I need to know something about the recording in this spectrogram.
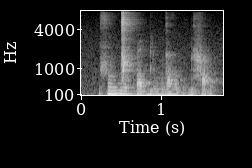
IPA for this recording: s ĩ b ŋ͡ǀ i w k͡p ɛ y̯ ɡ͡b i m ŋ ɡ ɐ ð o b ɾ u ɡ͡b ɨ f ɐ b

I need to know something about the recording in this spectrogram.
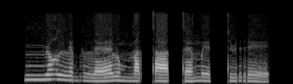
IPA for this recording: mː y ʁ lː e b lː ɛː l u mː a tː aː tː ɛ m eː tː y r eː

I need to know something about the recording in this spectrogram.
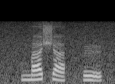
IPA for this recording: m a ʃ a | ø

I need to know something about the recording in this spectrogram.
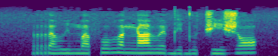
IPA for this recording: r ɐ β i m ɐ f o β ɐ ŋ a β ɘ d i d u t͡ʃ i ʒ ɔ

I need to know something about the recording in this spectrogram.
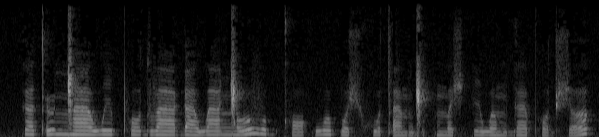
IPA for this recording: k ɛ tʼ ʉ ŋ͡ǁ æ w i pʰ o d v æ ɠ æ w æ ŋ͡ǁ ʊ v ʊ b kʰ ɔ k w ʊ p ʊ ʃ xʷ ə tʼ æ m ɡ͡ǁ ʊ k m ɛ ʃ k i w ə m ɡ ɛ pʰ o d ʃ ə

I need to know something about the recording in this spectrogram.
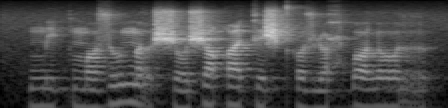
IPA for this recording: m i k m ɔ z u n̪ ɔ r ʃ o ʃ o qʷ i k ɪ ʃ t̪ʰ o z ɳ u ħ ɓ ɔ l o r

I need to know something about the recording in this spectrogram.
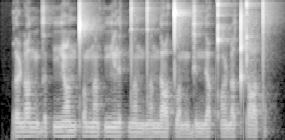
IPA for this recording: ɾ ʌ ɳ ɑ n ɡ ɜ t ɲ ɑ̃ n tʼ ɔ n ɑ̃ t ɲ ĩ ɾ ɪ t d ɑ̃ n d ɑ̃ n ɾ ɑ t̪ ɒ n ɡ ɪ n ɪ qʼ ɔ̃ ɳ ɑ t ʈ ɑ t

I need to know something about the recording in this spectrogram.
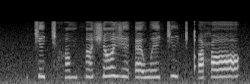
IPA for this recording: c e c h ɑ̃ m θ ɑ̃ ʃ ɑ̃ ʒ e ʔ æ w e c iː c qʼ e ħ ɑ

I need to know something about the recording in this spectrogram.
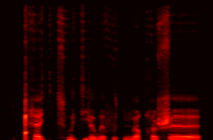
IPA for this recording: ǃʰ æ tʲ t͡sʰ u tʲ j ʌ w ə f u t ŋ u qʰ u ʂ ɜ

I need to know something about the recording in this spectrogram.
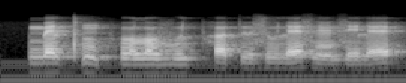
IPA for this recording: m ɛ˦ l tʼ ũ˦˨ pʰ u˦ lˠ u˦ v u˦ l pʰ ʌ˨ t ɯ˨ z u˨ l ɛ˦ z ɛ̃˨ z e˨ l ɛ˦

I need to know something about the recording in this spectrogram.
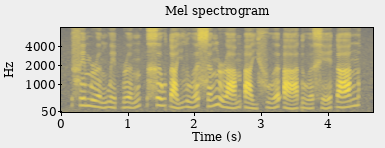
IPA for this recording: f e˧ m ɹ ə˨˩˨ ŋ w e˨˩ p̚ ɹ ə˨˩˦ ŋ | x ə˧ w ɗ a˨˩˨ j l u˨˩˦ ə̯ s ə˧˥ ŋ ɹ a˨˩˦ m ʔ a˨˩ j f u˨˩˦ ə̯ ʔ aː˨˩˨ ɗ u˨˩˨ ə̯ x e˨˩˦ ɗ a˧˥ n

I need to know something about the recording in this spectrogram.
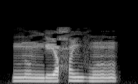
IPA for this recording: n̪ õ ŋ e ħ ĩ v õ

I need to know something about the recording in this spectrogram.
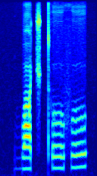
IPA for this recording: b ɒ t͡ʃ tʼ u f u

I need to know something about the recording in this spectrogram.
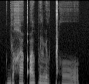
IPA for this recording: bʲ ɔ χ ɛ qʼ o l p ɨ lʲ ɳ u ǁʰ oː

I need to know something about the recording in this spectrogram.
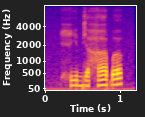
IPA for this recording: h i bʲ a h a ɓ ʌ

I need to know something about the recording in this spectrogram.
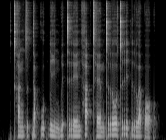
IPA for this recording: kʰ a˧ ŋ t ɯ˨˩ k̚ j a˦˥ p̚ k w u˥˩ k̚ l iː˨˩ n b e˥˩ ʔ t r eː˧ n h a˥˩ ʔ tʰ ɛː˧ m t r oː˥˩ t r i˥˩ t̚ r u˧ a̯ p ɔ˨˩ ʔ

